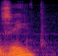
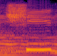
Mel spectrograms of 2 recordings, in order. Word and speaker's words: Xi: President Z? How to pronounce, I gotta ask myself, how do you pronounce Z? – Xi Jinping. – Xi, President Xi Jinping.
